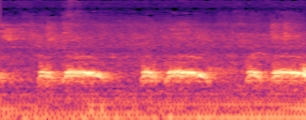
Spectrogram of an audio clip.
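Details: Spotted dove kept as a decoy bird, 'giọng thổ' voice, delivering three mellow two-part coos, each a brief note followed by a longer steady hum, against low rumbling background noise.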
